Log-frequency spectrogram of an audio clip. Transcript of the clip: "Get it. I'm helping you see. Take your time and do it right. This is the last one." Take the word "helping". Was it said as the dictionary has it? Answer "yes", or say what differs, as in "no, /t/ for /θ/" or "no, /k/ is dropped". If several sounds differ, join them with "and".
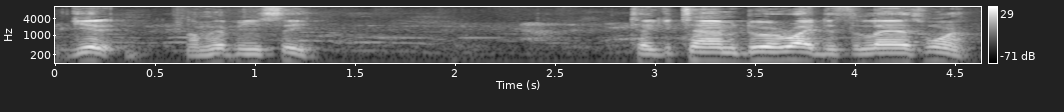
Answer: no, /l/ is dropped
